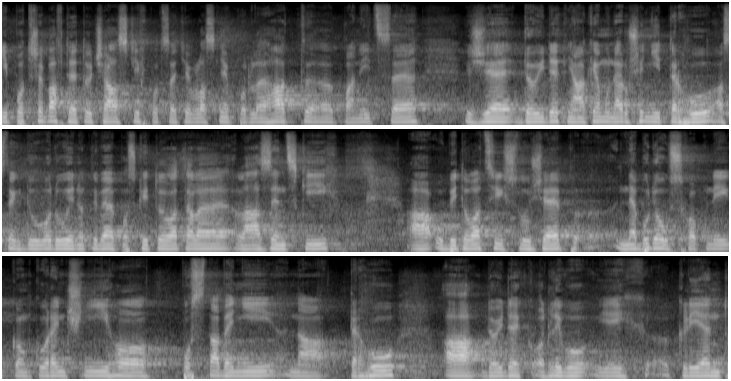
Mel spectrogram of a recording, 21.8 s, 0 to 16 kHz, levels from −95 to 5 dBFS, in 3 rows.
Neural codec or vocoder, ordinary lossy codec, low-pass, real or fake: vocoder, 48 kHz, 128 mel bands, Vocos; AAC, 96 kbps; 14.4 kHz; fake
